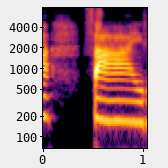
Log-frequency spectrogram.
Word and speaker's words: ทราย: นะ คะ อย่าง เช่น ธร เป็น เสียง ซอ นะ เช่น คำ ว่า ทราย ซาบ ทรง ซวง ไท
